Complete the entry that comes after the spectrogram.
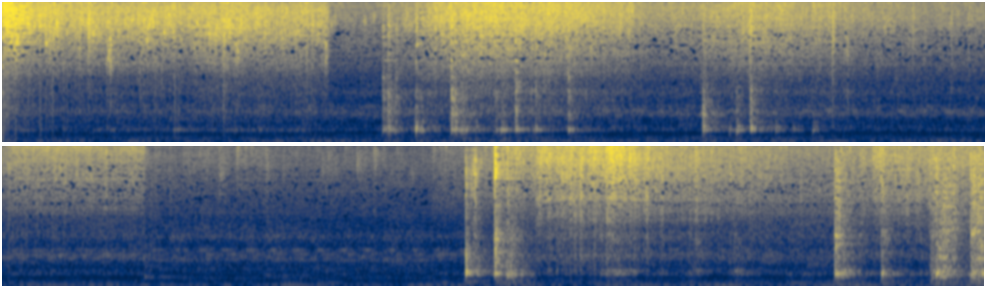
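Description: Sliced onions and chillies sizzling in hot oil in an aluminium kadai, with a metal spoon scraping and clicking against the pan as they are stirred. The sizzle starts suddenly, dies down past the middle, then flares up again about three-quarters through, with bottle gourd strips being stirred in the pan near the end.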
